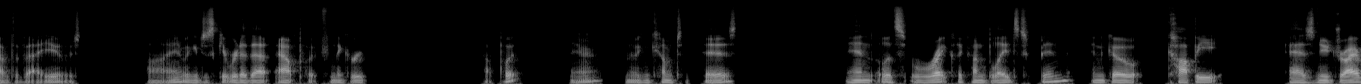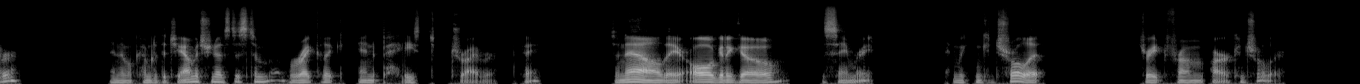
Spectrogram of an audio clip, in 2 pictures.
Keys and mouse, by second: 1.4 click, 3.9 click, 5.2 click, 6.7 click, 7.8 click, 8.5 click, 16.1-17.2 right drag, 17.2 click, 19.1 space, 22.3 space, 24.9 click, 26.1-27.2 drag.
